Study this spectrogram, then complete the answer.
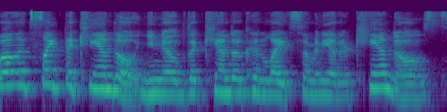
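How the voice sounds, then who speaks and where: Lively intonation marks a woman's unremarkable speaking voice at a fairly high pitch. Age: 60s. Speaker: nonprofit grant consultant and former teacher. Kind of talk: interview.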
